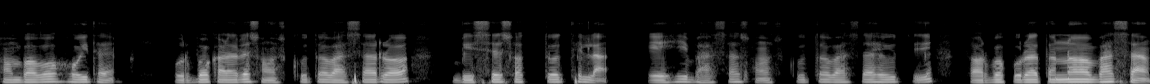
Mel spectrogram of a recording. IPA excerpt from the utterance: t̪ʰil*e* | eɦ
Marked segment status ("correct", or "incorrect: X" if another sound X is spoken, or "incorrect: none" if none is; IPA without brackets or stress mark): incorrect: a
